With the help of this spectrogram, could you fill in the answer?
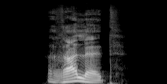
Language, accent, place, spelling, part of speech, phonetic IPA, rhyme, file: German, Germany, Berlin, rallet, verb, [ˈʁalət], -alət, De-rallet.ogg
- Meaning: second-person plural subjunctive I of rallen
